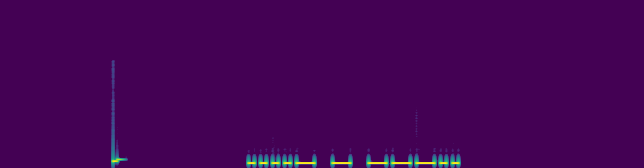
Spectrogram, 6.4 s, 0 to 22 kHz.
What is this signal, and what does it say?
Morse code, heard as a keyed tone, about 20 wpm, 700 Hz. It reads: 4T8
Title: Common Cut Numbers - 3-Digit 20wpm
